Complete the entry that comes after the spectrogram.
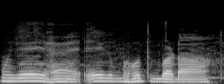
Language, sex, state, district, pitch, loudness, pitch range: Hindi, male, Uttar Pradesh, Shamli, 135 Hz, -16 LUFS, 120-145 Hz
